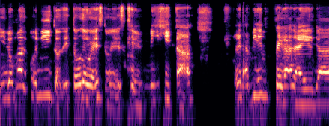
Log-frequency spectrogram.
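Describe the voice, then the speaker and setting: A woman with a Peruvian accent speaks fairly slowly at a fairly high pitch, her pitch swinging very widely, with a dry, close sound and no echo. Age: 20s. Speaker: bereaved daughter of a femicide victim. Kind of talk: testimony. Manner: halting.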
